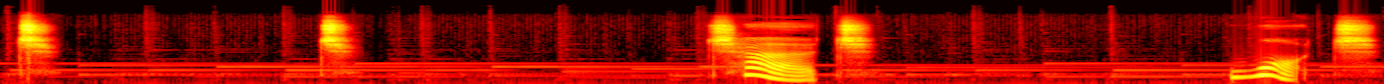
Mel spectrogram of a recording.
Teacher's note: C'est un mélange entre une explosion et un frottement. Pour le son tch, imaginez un petit t avant le ch. C'est très sec.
